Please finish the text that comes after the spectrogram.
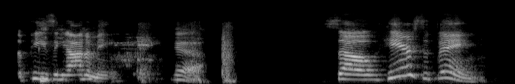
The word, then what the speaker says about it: episiotomy: Epistemomy. How do you pronounce that? Episiotomy.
